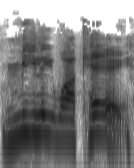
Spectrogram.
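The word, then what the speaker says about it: Milwaukee: I know, like I remember in Wayne's World, it's pronounced Mealy-wa-kay.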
